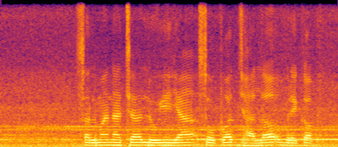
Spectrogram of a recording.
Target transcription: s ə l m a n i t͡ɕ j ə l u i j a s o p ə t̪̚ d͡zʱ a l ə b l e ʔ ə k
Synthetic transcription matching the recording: s ə l m a n a t͡ɕ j a l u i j a s o p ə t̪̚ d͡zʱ a l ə b ɾ e k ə p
